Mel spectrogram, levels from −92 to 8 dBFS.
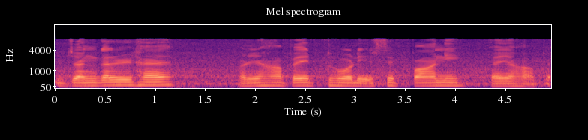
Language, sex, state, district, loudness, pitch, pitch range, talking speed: Hindi, male, Uttar Pradesh, Ghazipur, -17 LUFS, 115 Hz, 105-115 Hz, 135 wpm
